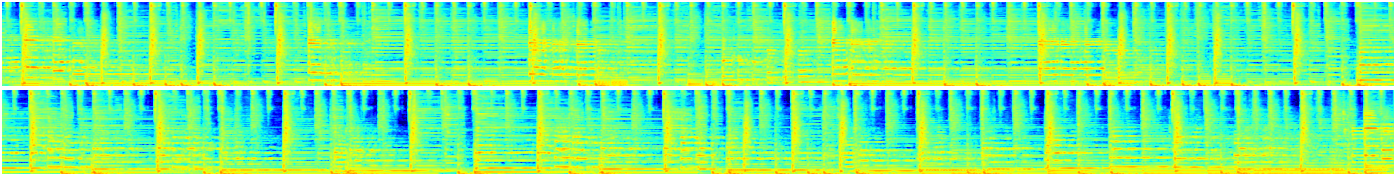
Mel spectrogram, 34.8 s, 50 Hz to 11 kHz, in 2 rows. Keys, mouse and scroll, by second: 5.0 click, 5.0 click, 6.8 e, 7.9 ctrl+space, 9.9 click, 12.0 ctrl+a, 14.6-20.9 typing, 18.0 ctrl+space, 18.7 shift+click, 22.3 click, 23.0 F3, 23.9 F2, 24.2-34.4 drag.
